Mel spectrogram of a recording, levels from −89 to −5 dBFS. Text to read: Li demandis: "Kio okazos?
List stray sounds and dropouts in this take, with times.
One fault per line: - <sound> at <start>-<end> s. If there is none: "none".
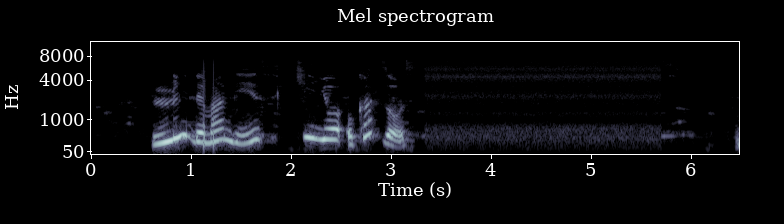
none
